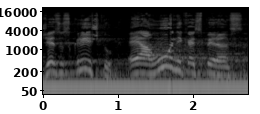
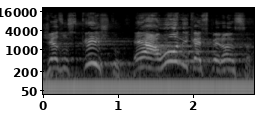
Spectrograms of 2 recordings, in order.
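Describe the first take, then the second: First: It is said loudly. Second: It is shouted with great force. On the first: It is spoken to people who are far away. "agora a gente vai falar mais alto" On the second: It is spoken in the face of people's despair. "gritar com bastante força"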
